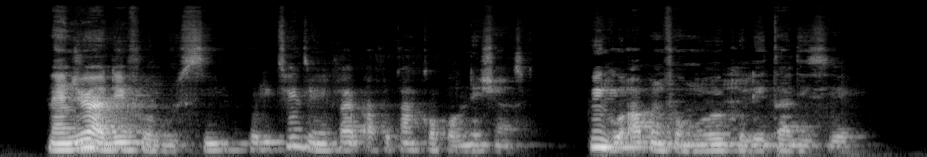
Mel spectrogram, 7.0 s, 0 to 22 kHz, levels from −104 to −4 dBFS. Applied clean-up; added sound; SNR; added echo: neural mask model Resemble Enhance denoiser.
